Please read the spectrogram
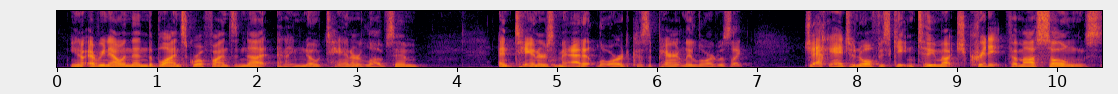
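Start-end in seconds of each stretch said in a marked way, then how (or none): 7.4-10.4 weak, bad put-on New Zealand accent, pitched up. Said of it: "That's not a very good New Zealand accent".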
